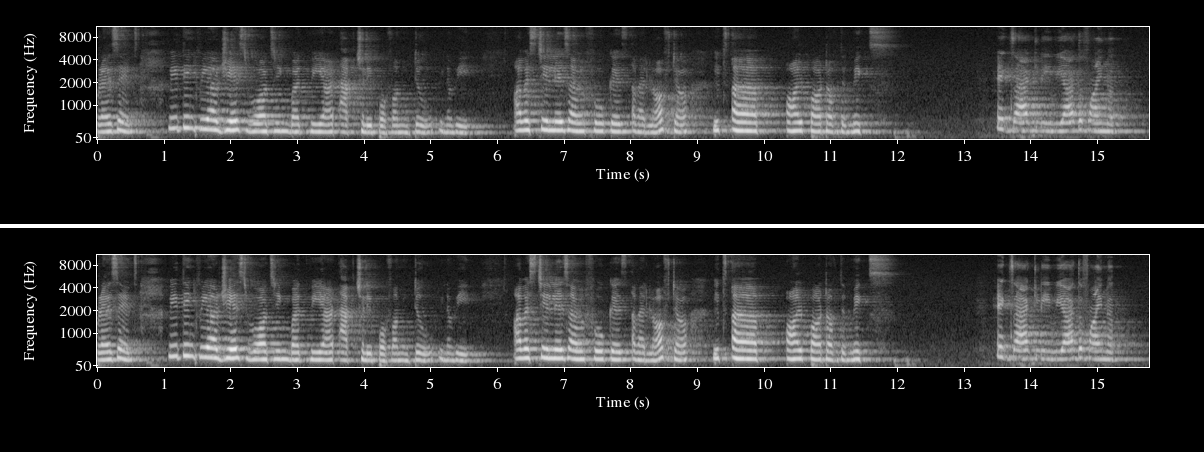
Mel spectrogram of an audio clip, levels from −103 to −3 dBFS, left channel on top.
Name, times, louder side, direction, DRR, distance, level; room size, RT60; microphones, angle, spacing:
voice 1, 0.0-5.6 6.3-8.9 9.2-10.0 10.3-11.5, right 2 dB, 30° right, 6 dB, 0.7 m, -23 dB
voice 2, 13.5-15.3, right 1 dB, 50° right, 7 dB, 1.7 m, -27 dB
20.0 x 19.0 x 9.0 m, 1.4 s
head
